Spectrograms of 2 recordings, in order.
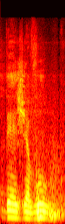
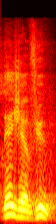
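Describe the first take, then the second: First: It is said with a Filipino pronunciation. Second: It is said with a French pronunciation. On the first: The speaker calls it wrong. "sa Pilipinas" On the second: The speaker calls it right. "It's supposed to be pronounced as déjà vu"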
